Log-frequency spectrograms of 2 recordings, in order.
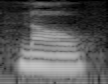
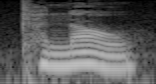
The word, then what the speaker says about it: knoll: Don't forget the letter K in knoll. It is not pronounced as canoe.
